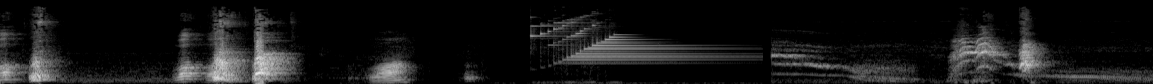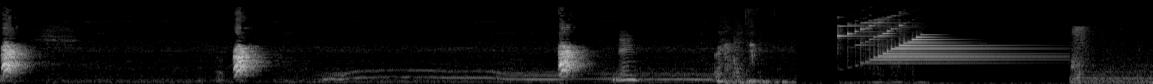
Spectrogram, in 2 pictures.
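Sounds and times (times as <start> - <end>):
dog barking: 0.3 - 0.6, 2.1 - 3.0, 9.8 - 10.5, 11.5 - 11.9, 13.8 - 14.2, 17.1 - 17.5
rising chime: 5.3 - 7.7, 19.9 - 22.2
wavering meow-like calls: 7.7 - 10.6.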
